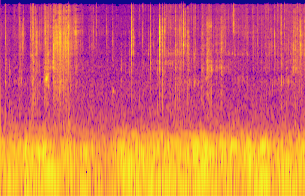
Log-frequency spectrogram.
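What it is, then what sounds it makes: Soap bar being carved. A solid rectangular light-blue bar of soap, held in the hand, is shaved and carved with a metal box-cutter blade as flakes break off. The blade makes soft, crisp scraping and crackling ticks with bright high edges, over a steady low hum.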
